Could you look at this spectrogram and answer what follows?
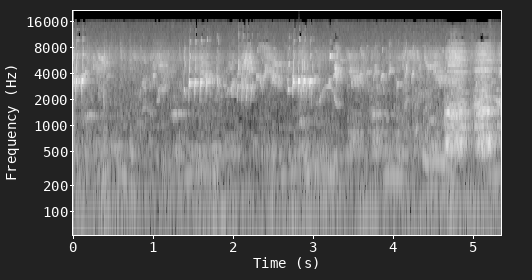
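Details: European greenfinches, a male and a female, give chirpy twittering with buzzy trilled runs. A harsher, broader rasping burst sounds near the end.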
